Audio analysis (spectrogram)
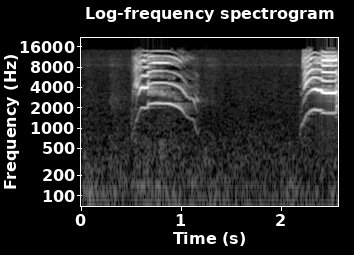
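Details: A kitten, one of a litter of five, calls while searching for its siblings: two high, clear, harmonic-rich meows, the first arching up then falling over about half a second, the second starting after a short quiet pause and rising.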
